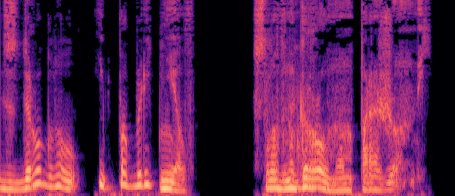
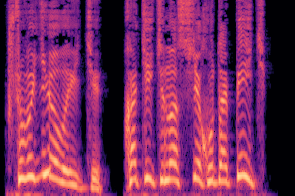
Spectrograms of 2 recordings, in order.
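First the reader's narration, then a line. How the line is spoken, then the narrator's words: Frightened scream. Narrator (Russian): Отжил в испуге закричала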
